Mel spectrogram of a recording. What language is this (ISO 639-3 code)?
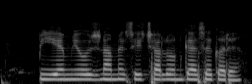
mag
